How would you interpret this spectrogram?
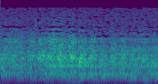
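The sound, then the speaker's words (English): A train bound for Chicago rumbles steadily, a dense, continuous mechanical roar with a hint of squealing, as it rolls slowly into a station at night. No voices. “When the train finally pulled in, they walked me down to my car and stood there with me in the vestibule until the train was ready to pull out.”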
